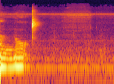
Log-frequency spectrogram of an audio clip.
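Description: A man's voice speaks briefly, then a single short, sharp snap comes about two-thirds of a second in.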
